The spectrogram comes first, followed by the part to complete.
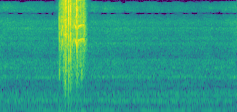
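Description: A single camera shutter click, one short sharp burst about half a second in.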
